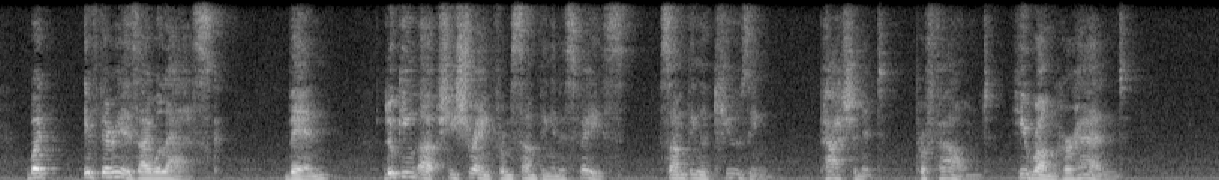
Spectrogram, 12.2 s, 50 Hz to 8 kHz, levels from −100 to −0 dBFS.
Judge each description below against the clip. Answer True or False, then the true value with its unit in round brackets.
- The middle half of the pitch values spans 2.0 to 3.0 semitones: False (4.2 semitones)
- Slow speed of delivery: True (125 wpm)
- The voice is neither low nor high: True (145 Hz)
